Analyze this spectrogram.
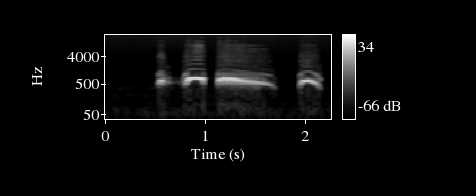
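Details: A single Spotted Dove phrase, recorded to lure doves in fast in any forest: a brief coo, a steady mid-pitched note, a long pulsing coo sliding downward, then a short rounded closing note, against silence.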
